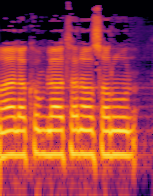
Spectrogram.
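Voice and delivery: usual speaking voice

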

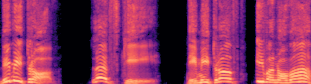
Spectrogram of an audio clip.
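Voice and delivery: bellowing. Bagman calls out players' names to a hundred thousand witches and wizards, roaring. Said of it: "Bramó Bagman".

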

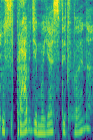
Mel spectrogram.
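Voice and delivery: quiet, soft, hushed voice. Sitting beside the narrator on a park bench, reading the newspaper, he speaks quietly. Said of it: "Тюкі стиха сказав".

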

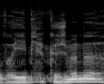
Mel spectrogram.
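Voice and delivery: murmuring in a choked, strangled voice. The duke murmurs to a gentleman in a choked murmur. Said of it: "murmura le duc d'une voix étranglée".

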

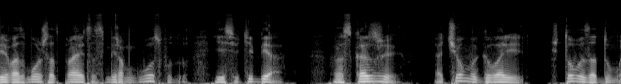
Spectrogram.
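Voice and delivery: ordinary delivery

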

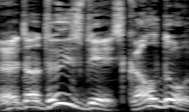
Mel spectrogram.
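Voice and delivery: high, barking shout. In a story, a man challenges the sorcerer he took aboard his ship: barking shout. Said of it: "рявкнул Рерик".

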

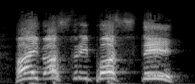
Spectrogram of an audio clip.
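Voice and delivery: shrill, very high, very loud, thundering royal bellow. The queen calling everyone to their places for the game, thundering. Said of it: "Tuonò la regina".

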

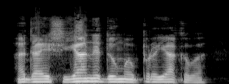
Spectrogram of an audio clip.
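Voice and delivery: ordinary delivery

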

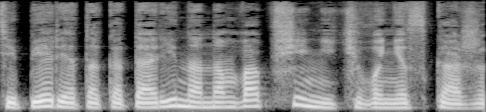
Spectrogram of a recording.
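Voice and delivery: ordinary delivery

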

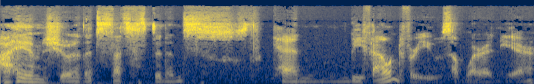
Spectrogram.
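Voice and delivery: slow, swooping, buzzing voice. Game master voices Kevabiv speaking in the players' minds: buzzing telepathic Kevabiv voice. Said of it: "And Kevabiv says, once again, in your minds, but only in Delilah and Sumi's minds if they allow it, you can hear the buzz of him speaking. ... you can hear the buzz of him speaking".

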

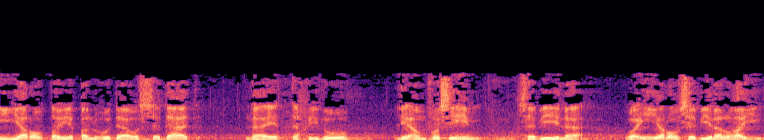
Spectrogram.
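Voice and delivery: ordinary talk

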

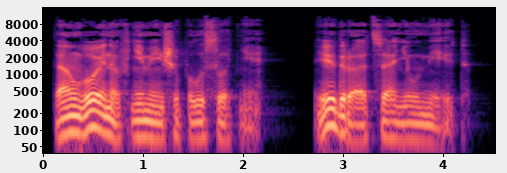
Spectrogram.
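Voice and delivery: plain

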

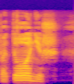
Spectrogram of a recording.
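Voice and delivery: spoken through clenched, gritted teeth. An old man answers a frightened boy in a boat, through clenched teeth. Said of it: "сквозь зубы ответил старик".

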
